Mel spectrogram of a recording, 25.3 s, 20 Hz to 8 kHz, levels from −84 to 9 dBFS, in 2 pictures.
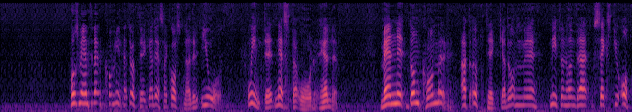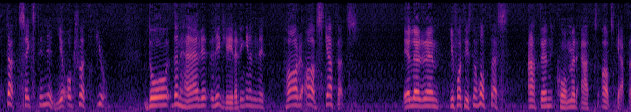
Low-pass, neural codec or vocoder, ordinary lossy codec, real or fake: none; codec, 16 kHz, 1.1 kbps, Voila-Tokenizer; none; fake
